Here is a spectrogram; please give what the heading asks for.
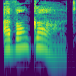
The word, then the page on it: avant-garde: anglais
